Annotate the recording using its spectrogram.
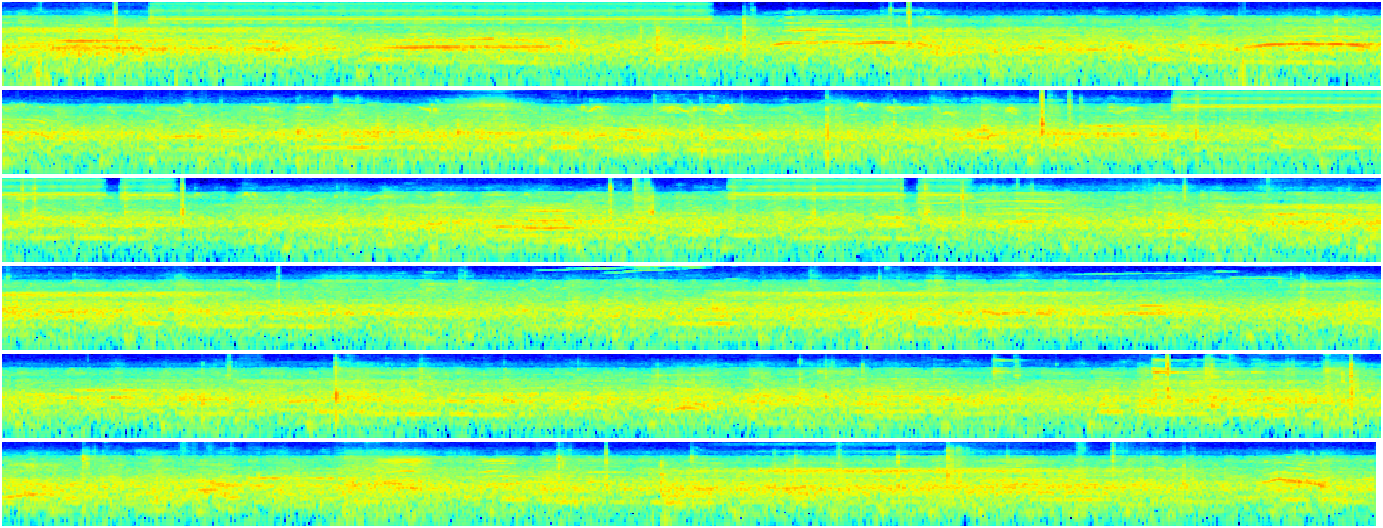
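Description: Indistinct chatter and calls from softball players and spectators around the field, with a few short sharp knocks.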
